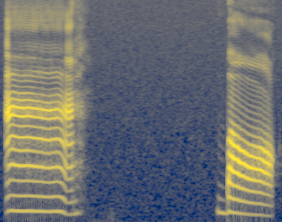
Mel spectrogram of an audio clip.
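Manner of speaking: clear, loud model reading of each Thai word; careful Thai demo. Shown as a demonstration. Teacher reading Thai words aloud for students, clear and loud. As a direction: read the Thai words out slowly for a learner. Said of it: "Please hit pause and read it yourself".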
